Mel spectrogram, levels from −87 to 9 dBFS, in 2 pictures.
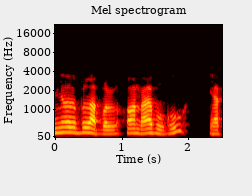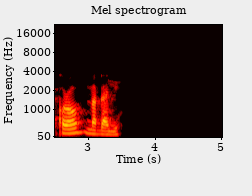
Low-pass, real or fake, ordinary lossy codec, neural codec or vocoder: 3.6 kHz; fake; none; codec, 16 kHz, 4 kbps, FreqCodec, larger model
